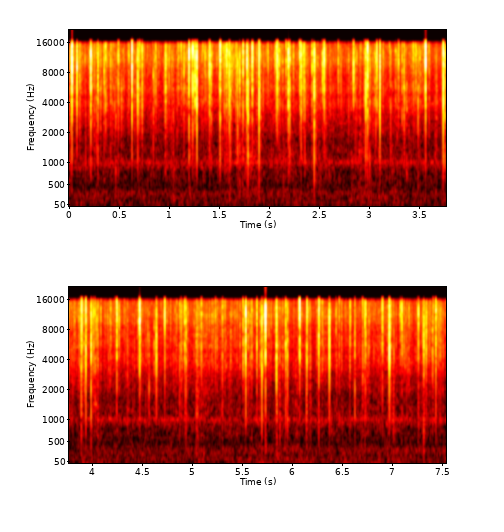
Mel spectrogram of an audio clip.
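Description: Wood campfire crackling, with sharp pops coming irregularly, several a second.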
